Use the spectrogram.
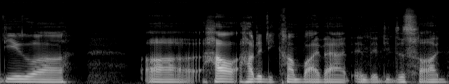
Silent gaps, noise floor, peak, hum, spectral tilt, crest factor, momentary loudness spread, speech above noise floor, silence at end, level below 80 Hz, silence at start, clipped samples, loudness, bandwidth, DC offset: none; -56 dBFS; -4 dBFS; none; -6.5 dB/octave; 22 dB; 10 LU; 31 dB; 0 s; -58 dBFS; 0 s; under 0.1%; -25 LUFS; over 20 kHz; under 0.1%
